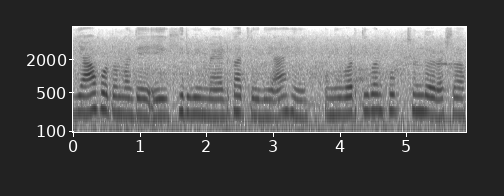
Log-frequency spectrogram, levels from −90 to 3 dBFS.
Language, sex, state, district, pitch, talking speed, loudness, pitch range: Marathi, female, Maharashtra, Nagpur, 205 Hz, 140 wpm, -26 LUFS, 195-220 Hz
